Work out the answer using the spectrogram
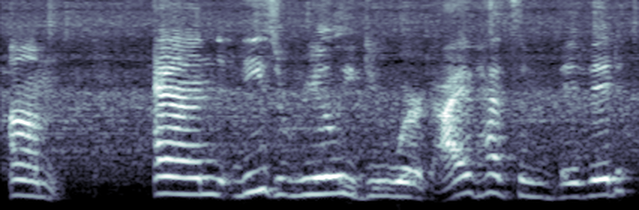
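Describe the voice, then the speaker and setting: A woman vlogger, hoarse and losing her voice, musing in a chatty, meandering, self-mocking way. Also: a little high, fairly even intonation, slow, slight background noise, poor audio. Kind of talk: casual musing vlog. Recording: loud rain and thunder sounds from an app behind the voice. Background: rain and thunder ambience sounds.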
